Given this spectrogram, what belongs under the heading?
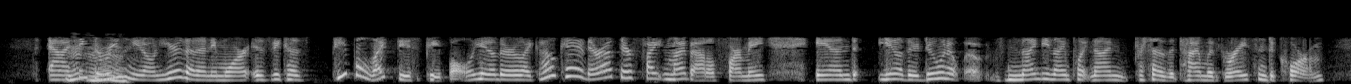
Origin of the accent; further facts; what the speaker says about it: Boston, Massachusetts, United States; No mystery to that at all, and as a Bostonian, I'm very proud that it got absorbed.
